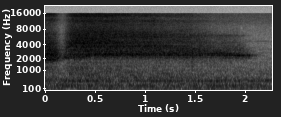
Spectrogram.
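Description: A long, steady draw on a Geek Vape Athena squonk mod with a rebuildable dripping atomizer (RDA): air hissing through the atomizer's airflow with a thin steady whistle, held throughout and stopping right at the end.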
